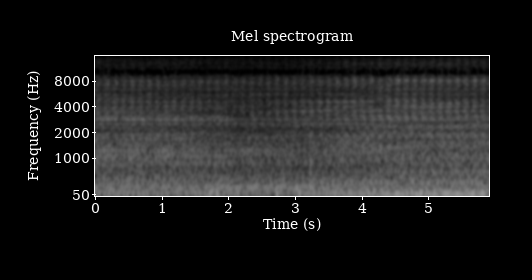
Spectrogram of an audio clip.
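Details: Vintage 12,000 BTU room air conditioner with a badly rusted Matsushita rotary compressor: steady, even hum with fan rush and a low compressor drone, no knocks or rattles. Runs normally.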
